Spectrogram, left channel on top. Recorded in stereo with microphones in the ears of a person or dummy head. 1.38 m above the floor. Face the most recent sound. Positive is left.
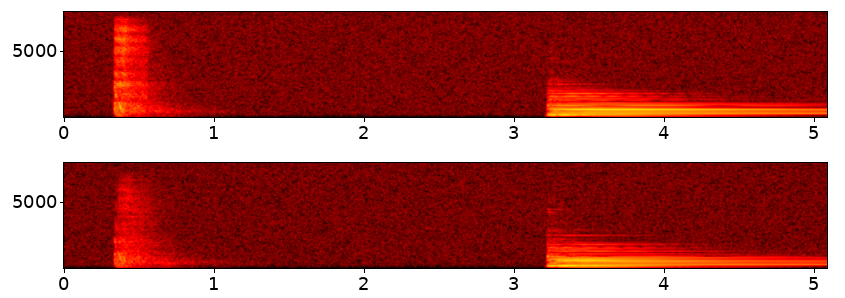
turn(degrees=-30)  # may be behind; listen again after turning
